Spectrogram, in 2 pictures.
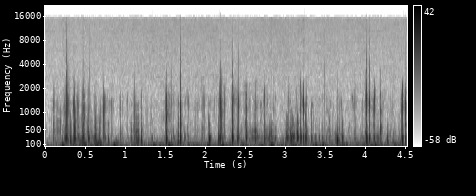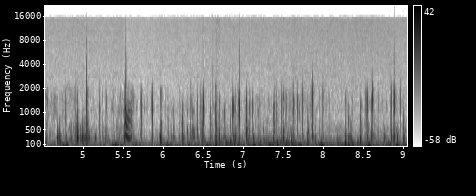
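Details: Stomach after overeating: continuous low gurgling and rumbling with rapid bubbling pops throughout: stomach growling, bowel sounds.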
